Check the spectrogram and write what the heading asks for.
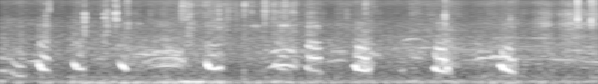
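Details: Grey francolin, locally called dakhni teetar; a loud run of sharp, upward-hooked notes repeated about every half second, with low background rumble.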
